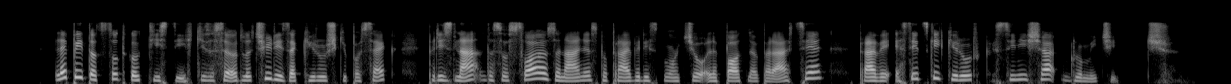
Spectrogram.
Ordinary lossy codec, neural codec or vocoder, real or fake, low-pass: none; codec, 16 kHz, 2 kbps, FunCodec, trained on LibriTTS, 25 frames a second; fake; 7.2 kHz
